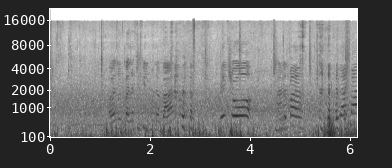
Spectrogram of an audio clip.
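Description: Footsteps of several people walking on a paved parking lot: a run of short, uneven thuds from shoes on the pavement, with brief voice fragments now and then.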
